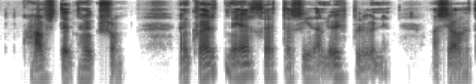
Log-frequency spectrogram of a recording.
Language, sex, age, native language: Icelandic, male, 30-39, Icelandic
